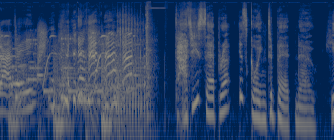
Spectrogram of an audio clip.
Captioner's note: all giggle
